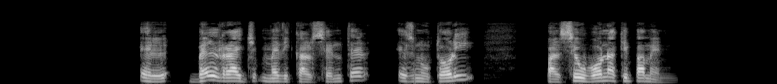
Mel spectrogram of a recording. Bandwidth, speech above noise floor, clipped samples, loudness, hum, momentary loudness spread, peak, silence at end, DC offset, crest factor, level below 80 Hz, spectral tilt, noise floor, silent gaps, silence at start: 8 kHz; over 73 dB; under 0.1%; -17 LUFS; none; 12 LU; -2 dBFS; 1.15 s; under 0.1%; 18 dB; -64 dBFS; -4 dB/octave; under -90 dBFS; 1.72-1.87 s, 3.72-3.95 s, 4.76-4.83 s, 5.21-5.47 s; 1.4 s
